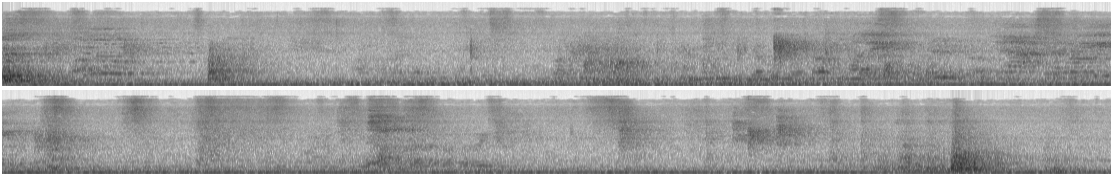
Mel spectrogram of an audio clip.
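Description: A cue strikes a billiard ball with a sharp clack.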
